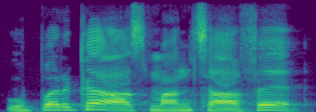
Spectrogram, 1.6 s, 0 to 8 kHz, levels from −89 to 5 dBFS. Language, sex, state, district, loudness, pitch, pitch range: Hindi, male, Assam, Kamrup Metropolitan, -14 LUFS, 145 Hz, 140-185 Hz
